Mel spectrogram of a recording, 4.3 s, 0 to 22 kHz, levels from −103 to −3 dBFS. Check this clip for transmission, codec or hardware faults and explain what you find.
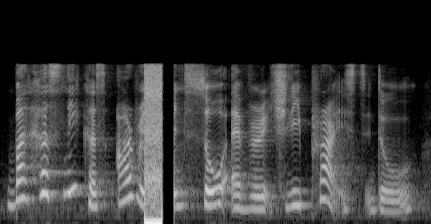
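One fault is present in this speech clip: file tags played as audio, from 1.44 s to 1.74 s. A block of text metadata, followed by zero padding, was decoded as if it were sample data. The character bytes become a loud, harsh rasp sitting off to one side of centre, because text values cluster in a narrow range rather than swinging around zero. The padding bytes are all zero, so the rasp gives way to dead silence, and both edges of the burst are abrupt.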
